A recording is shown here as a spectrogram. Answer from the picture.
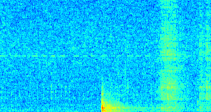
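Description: A potted plant set down on a wooden tabletop: one sharp knock about a second in, then a fainter short rustle as it is settled in place.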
